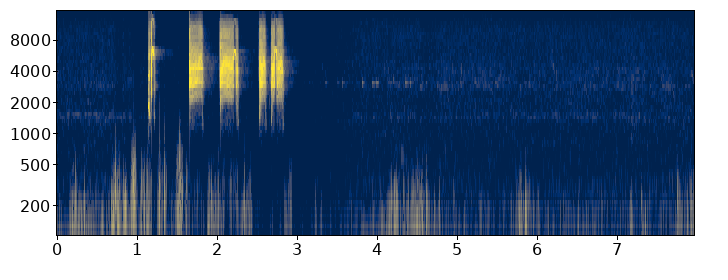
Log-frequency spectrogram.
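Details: Black francolin, called kala teetar, gives a harsh rasping phrase of short and longer buzzy notes ending in a quick pair, amid continuous low rumbling noise.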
